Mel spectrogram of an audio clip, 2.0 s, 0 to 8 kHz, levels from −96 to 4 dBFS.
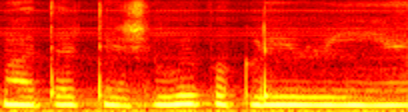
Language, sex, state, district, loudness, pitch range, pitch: Hindi, female, Uttar Pradesh, Lucknow, -12 LUFS, 205-215 Hz, 210 Hz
